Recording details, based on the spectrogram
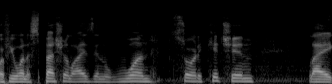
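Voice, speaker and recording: In a dry, close sound with no echo, a man with an ordinary speaking voice and medium pitch talks at a fairly quick pace. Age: 20s. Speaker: podcaster and line cook. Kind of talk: casual monologue. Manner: casual with many fillers and repetitions.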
